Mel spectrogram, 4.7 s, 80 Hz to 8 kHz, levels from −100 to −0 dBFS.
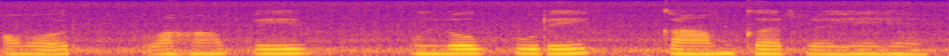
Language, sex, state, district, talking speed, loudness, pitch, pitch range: Hindi, female, Bihar, Patna, 125 wpm, -17 LUFS, 175 Hz, 170-180 Hz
